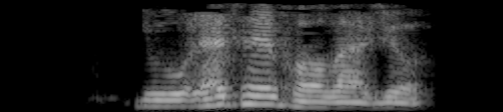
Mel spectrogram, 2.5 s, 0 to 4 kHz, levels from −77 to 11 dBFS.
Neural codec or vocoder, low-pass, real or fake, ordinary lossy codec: codec, 16 kHz, 4.8 kbps, FACodec; 3.6 kHz; fake; MP3, 16 kbps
